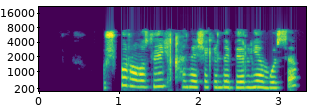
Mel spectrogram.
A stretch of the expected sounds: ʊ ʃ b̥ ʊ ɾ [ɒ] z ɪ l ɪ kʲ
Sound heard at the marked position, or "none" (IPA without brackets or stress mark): ɒ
